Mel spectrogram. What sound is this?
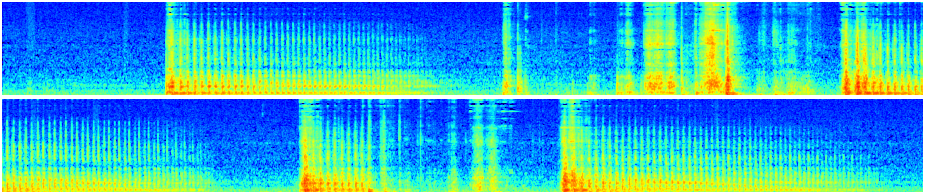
Spoon on Table
Spoon on a table
dishe, Spoon, Table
